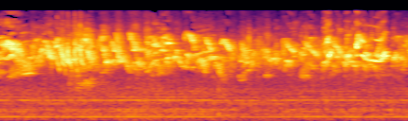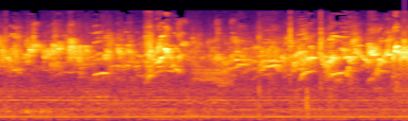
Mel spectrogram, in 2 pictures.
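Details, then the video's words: White-throated European goldfinch singing a rambling, tumbling twitter of rapid chirps and buzzy trills without pause, over a constant low electrical hum. "STIEGLITZ WEIßKEHLE"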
